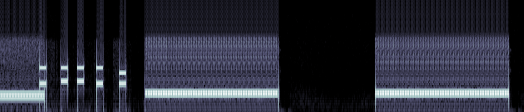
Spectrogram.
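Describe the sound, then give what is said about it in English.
A telephone dial tone, then a quick string of five touch-tone beeps as a woman's phone number is dialed, followed by two long, steady ringback tones with a pause between them. Clear, with no voices. “All right, I'm going to dial her phone number right now.”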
